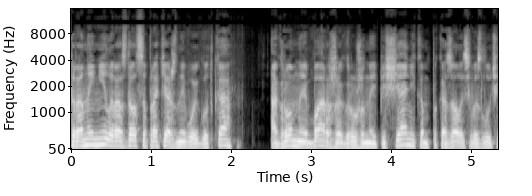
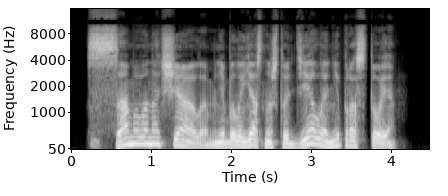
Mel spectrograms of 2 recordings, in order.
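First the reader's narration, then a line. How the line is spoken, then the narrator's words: Muffled near-whisper. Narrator (Russian): сказал он приглушенным, чуть громче шепота голосом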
